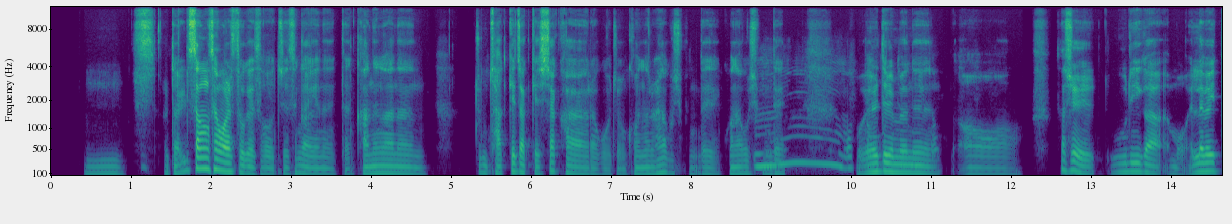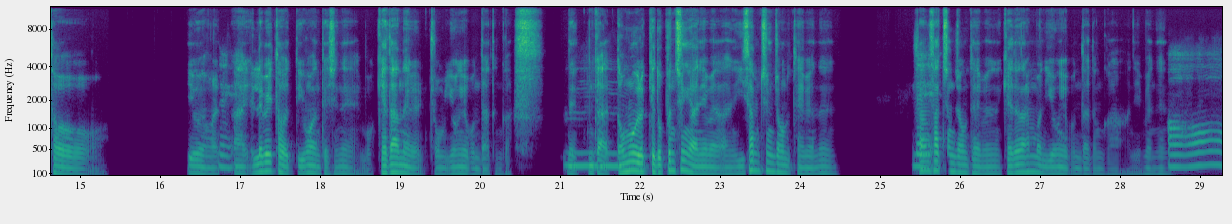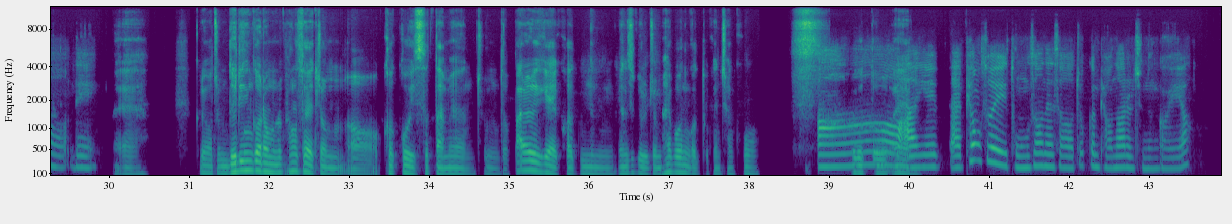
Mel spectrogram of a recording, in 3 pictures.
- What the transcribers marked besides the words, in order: teeth sucking; teeth sucking; other background noise
- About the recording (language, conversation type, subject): Korean, unstructured, 운동을 시작하지 않으면 어떤 질병에 걸릴 위험이 높아질까요?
